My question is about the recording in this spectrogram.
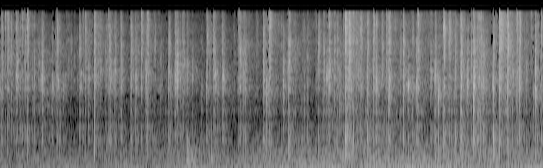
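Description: Hot oil crackling and spitting in a clay pot as small grains fry in it, with dense, rapid pops.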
